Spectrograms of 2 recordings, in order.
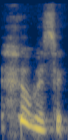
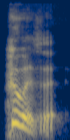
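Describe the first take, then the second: First: It is said softly and sweetly. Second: It is yelled loudly.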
